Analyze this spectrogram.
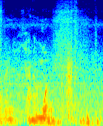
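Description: A hand taps on the top of a wooden speaker cabinet.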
